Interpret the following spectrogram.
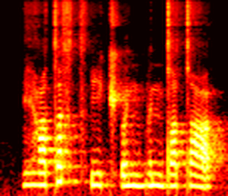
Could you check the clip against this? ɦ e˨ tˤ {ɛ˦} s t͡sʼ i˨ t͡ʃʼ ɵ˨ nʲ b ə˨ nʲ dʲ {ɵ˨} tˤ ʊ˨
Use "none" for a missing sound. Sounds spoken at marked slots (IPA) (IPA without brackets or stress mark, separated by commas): ə˦, ʊ˨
